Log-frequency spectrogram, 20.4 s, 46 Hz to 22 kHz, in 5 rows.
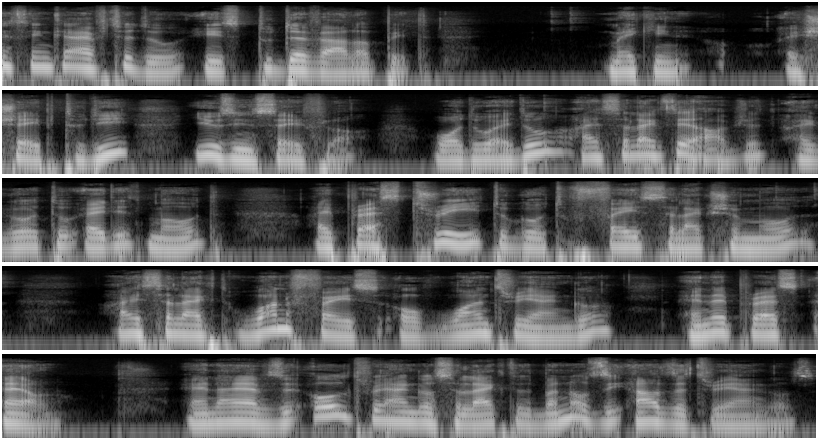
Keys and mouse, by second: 4.8 click, 9.0 click, 10.2 Tab, 11.9 3, 14.3 click, 18.4 l.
